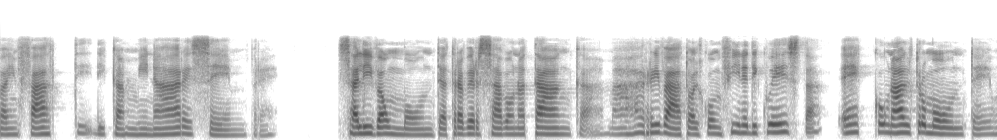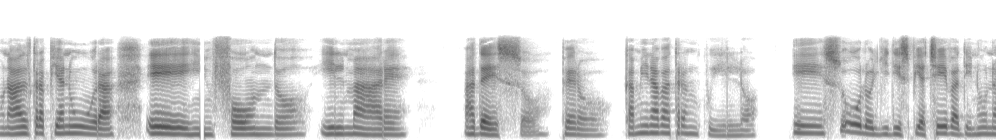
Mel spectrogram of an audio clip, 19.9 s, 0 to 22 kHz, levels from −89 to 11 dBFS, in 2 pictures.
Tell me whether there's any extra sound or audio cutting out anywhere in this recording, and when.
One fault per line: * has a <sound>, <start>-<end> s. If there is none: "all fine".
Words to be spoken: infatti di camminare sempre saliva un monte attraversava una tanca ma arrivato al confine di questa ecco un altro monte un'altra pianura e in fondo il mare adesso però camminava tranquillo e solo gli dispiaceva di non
* has a dropout, 12.0-12.0 s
